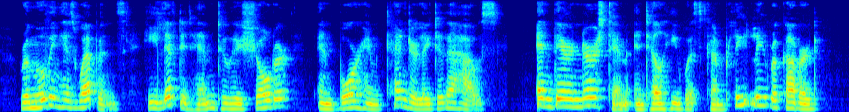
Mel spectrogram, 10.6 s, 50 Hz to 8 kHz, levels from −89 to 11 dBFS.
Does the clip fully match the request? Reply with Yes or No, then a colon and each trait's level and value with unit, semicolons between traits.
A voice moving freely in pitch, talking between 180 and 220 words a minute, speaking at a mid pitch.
No: wide, 6.2 semitones; average, 140 wpm; medium, 160 Hz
